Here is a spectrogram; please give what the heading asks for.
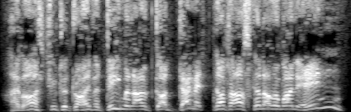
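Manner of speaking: shrieking in sudden hysteria; hysterical cry. Acted. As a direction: break into hysterics at the priest. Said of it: "she cried in sudden hysteria".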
